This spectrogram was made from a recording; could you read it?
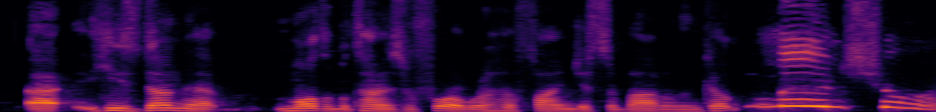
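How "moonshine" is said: very high, absurd, ridiculous-sounding voice. Showing how a friend says it on finding a bottle: Thomas impression. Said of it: "sorry, I can't do it".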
